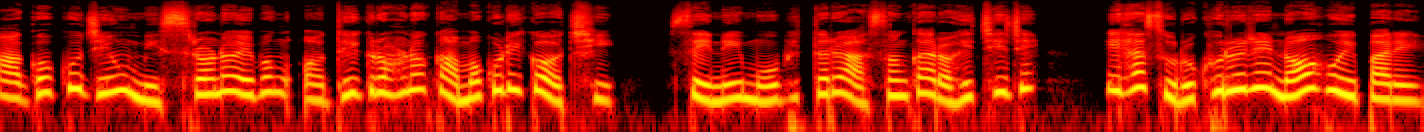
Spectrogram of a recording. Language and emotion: Odia, fearful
